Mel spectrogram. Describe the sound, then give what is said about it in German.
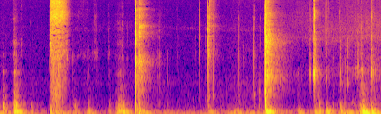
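A pink grapefruit drink container is opened in front of the microphone with a sharp pop and brief fizzy hiss, surrounded by several loud clicks and handling noises. No one speaks. “Ich mache auf jeden Fall hier mal ganz kurz äh, auf vor Mikrofon.”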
